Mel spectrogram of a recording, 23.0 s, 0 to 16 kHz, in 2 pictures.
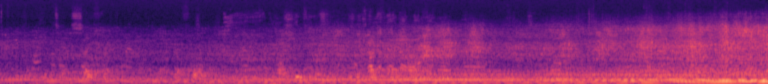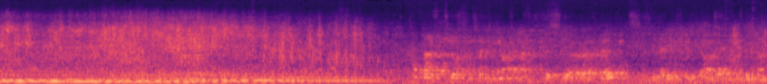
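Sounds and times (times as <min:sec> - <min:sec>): propeller aircraft droning: 0:00.0 - 0:23.0.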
